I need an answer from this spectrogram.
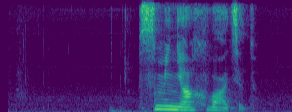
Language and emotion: Russian, angry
